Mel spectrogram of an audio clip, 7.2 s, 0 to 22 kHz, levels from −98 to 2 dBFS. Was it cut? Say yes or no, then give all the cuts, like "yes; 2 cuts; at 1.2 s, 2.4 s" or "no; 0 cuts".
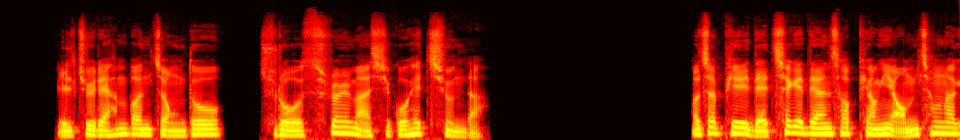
no; 0 cuts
